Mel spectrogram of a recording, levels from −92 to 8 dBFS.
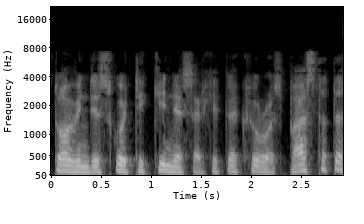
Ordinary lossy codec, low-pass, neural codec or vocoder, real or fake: MP3, 32 kbps; 7.2 kHz; none; real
